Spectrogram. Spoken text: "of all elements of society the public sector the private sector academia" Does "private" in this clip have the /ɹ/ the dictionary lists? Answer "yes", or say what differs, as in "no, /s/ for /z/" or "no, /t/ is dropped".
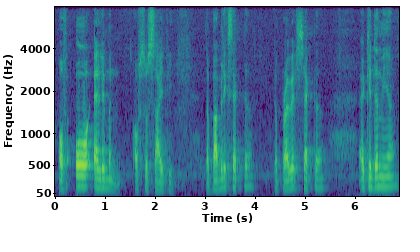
yes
